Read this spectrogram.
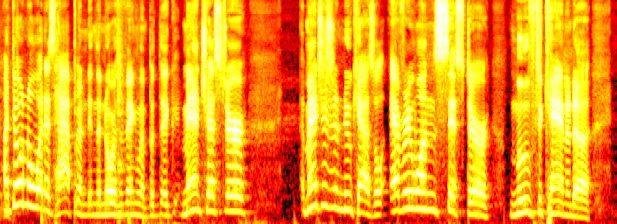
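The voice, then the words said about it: Canadian accent. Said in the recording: “I get shit for my accent in the north ... where are you from? And I'll say, Canada.”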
